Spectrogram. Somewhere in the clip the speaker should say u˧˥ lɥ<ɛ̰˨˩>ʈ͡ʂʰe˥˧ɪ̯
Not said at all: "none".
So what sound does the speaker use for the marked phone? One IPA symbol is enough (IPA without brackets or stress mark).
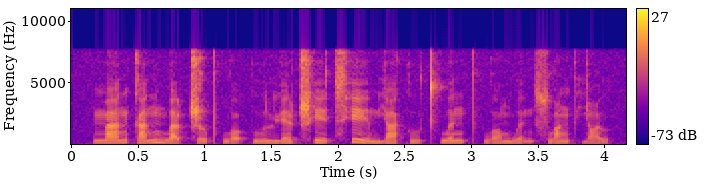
ɛ˧˥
